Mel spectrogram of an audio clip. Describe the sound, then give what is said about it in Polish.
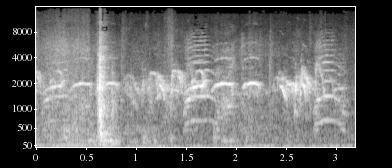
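Recently hatched guineafowl calling, a steady stream of harsh, scratchy cries overlapping one another, with one sharp knock near the start and no voices. “No, kto to jest? Na tylice. Perlice. Powiedz perlice porządnie.”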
